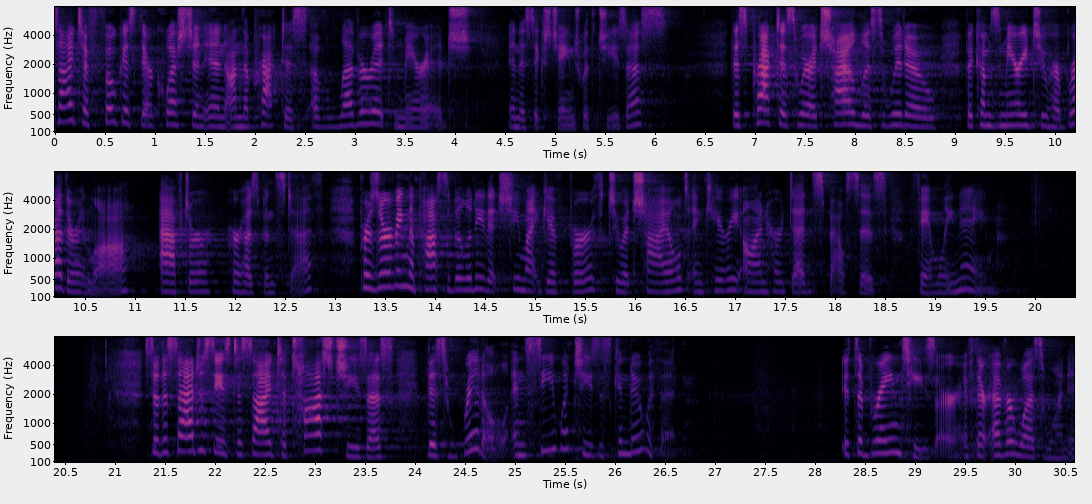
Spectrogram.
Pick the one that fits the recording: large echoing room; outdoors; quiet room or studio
large echoing room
